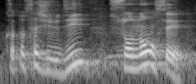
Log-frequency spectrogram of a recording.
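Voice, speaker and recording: A man's voice: high voice, expressive, moderate pace, mellow. A man with a French accent, a rabbi giving a Torah class and quizzing his students with rhetorical questions.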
